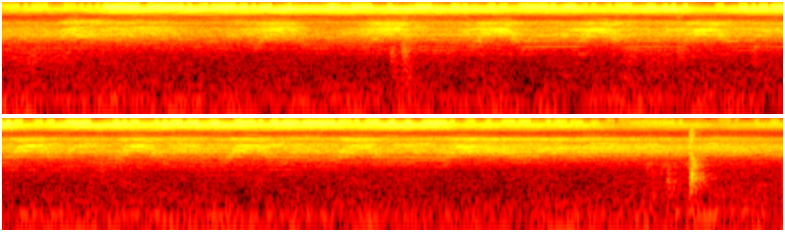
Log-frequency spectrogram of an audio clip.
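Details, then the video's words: End-of-summer cicadas in an apartment complex, heard as an unbroken high electric whine with rhythmic throbbing surges and a sharp click near the end. "올 여름 마지막 매미소리"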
